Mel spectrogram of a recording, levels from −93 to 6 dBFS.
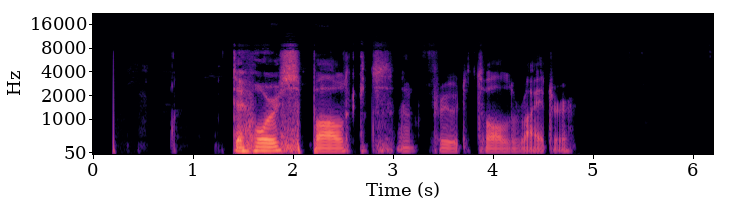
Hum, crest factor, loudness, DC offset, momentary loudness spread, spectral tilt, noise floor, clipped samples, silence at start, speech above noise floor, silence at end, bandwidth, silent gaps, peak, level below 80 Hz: none; 22 dB; -25 LUFS; under 0.1%; 21 LU; -6.5 dB/octave; under -90 dBFS; under 0.1%; 1.4 s; over 64 dB; 1.45 s; 9.2 kHz; none; -6 dBFS; -56 dBFS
